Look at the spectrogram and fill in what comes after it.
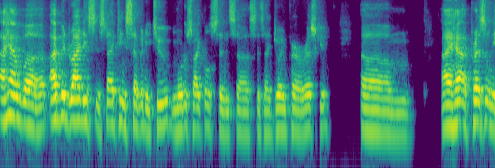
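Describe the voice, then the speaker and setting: Moderate pace from a man with a Spanish accent. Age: 70s. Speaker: retired intelligence officer and author. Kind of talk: interview. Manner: halting, many fillers.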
